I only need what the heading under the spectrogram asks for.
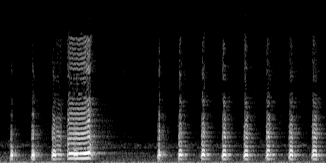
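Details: A hen crowing: three quick harsh clucks, then one drawn-out, ringing nasal note rising slightly at its end, followed by a steady run of eight evenly spaced clucks about a quarter second apart.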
